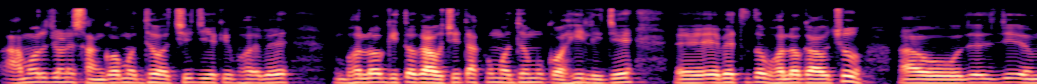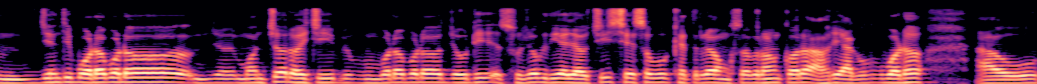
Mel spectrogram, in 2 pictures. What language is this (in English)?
Odia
